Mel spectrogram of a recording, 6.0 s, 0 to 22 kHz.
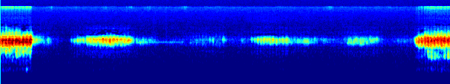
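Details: Song of a ringed bush-cricket, Rhacocleis annulata, at Biedermannsdorf, Austria, on 8 August 2022: a loud opening burst, then softer buzzy phrases fading away, and another strong burst closing the sequence.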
